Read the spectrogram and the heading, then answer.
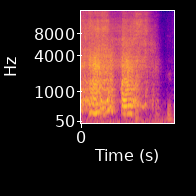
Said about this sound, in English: I'm just about to blow my nose.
